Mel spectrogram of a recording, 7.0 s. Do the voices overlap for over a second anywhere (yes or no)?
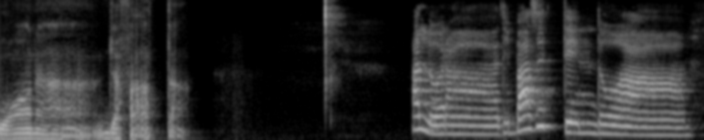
no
